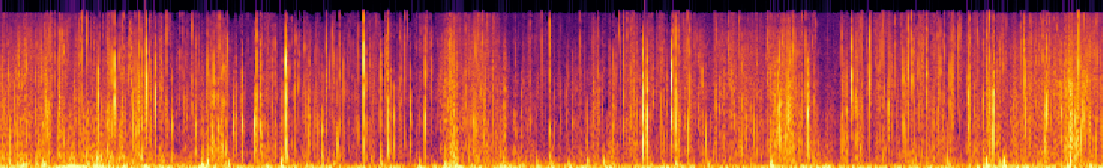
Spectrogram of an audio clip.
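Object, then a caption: Plastic bubble wrap. Fingertips with short nails squeeze clear plastic bubble wrap bundled around a recorder, popping the bubbles. Dense, continuous crinkling and crackling is punctuated by sharp, bright pops, over a low rumble from the wrap pressing against the recorder.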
